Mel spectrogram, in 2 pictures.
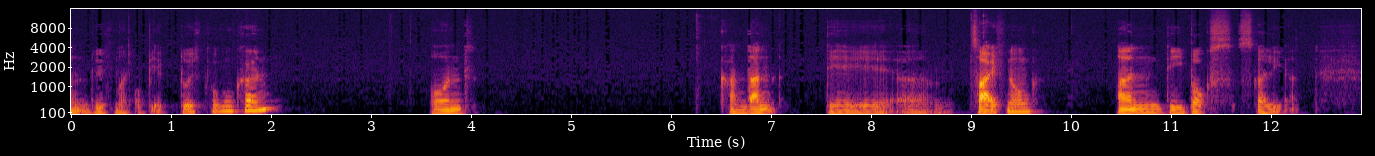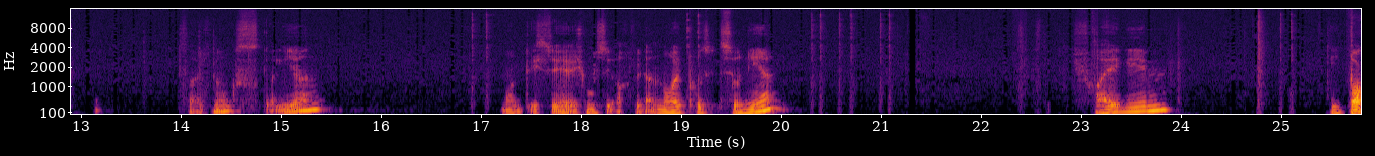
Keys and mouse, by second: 8.9 click, 14.4 s, 16.8 click, 20.2 click, 20.5 click, 20.9 click, 24.9 click.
